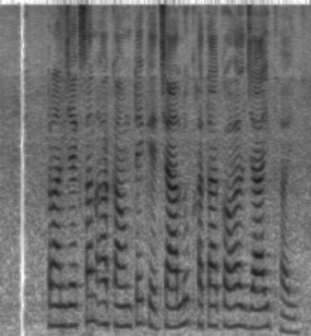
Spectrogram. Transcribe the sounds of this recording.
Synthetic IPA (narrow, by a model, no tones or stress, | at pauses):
ʈɾãnd͡ʒeksənəkauɳʈeket͡ʃalukʰət̪akəɦəld͡ʒajt̪ɦəj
